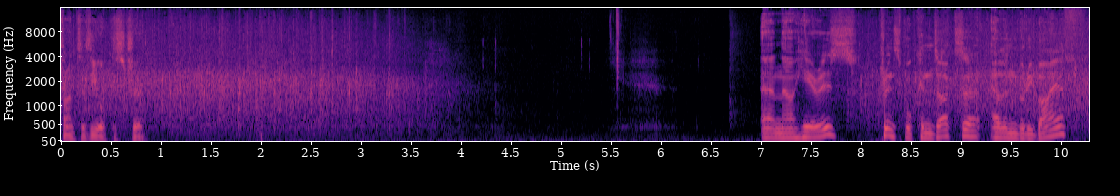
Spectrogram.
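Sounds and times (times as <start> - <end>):
speech: 0.0 - 1.1, 7.0 - 10.2
concert audience applause: 0.0 - 4.1, 7.6 - 10.2.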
